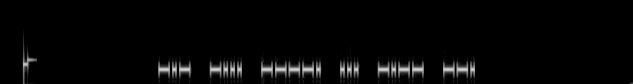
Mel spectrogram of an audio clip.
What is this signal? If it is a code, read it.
Morse code, heard as a keyed tone, about 34 wpm, spaced as for 25 wpm, 700 Hz. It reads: KB9SYG
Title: USA Call Signs - 6 Characters - 2x Character Spacing - 35wpm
